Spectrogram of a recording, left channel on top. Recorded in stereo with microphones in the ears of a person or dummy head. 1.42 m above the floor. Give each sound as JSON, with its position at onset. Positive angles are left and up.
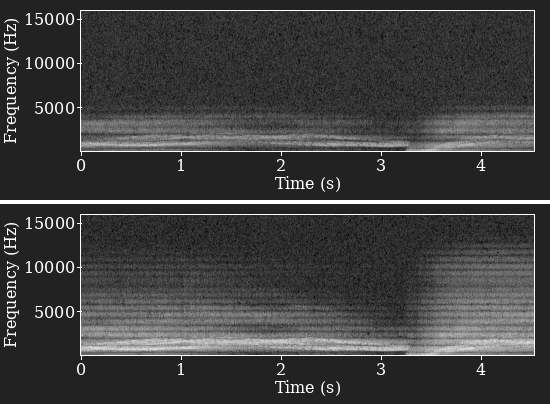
{"t": 0.0, "sound": "a machine running", "side_deg": -55}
